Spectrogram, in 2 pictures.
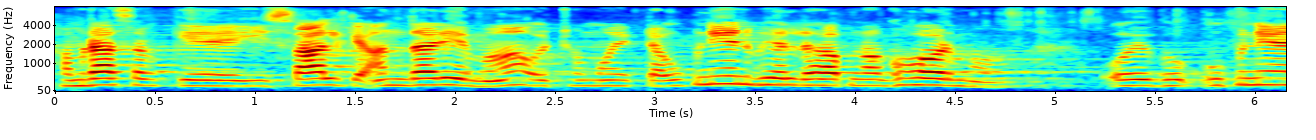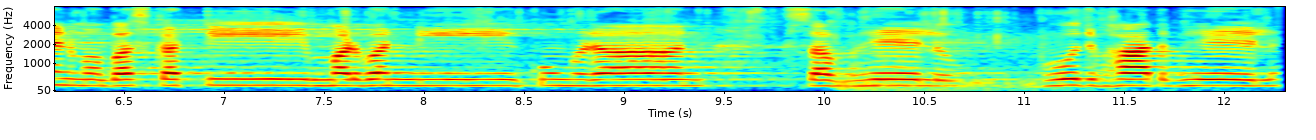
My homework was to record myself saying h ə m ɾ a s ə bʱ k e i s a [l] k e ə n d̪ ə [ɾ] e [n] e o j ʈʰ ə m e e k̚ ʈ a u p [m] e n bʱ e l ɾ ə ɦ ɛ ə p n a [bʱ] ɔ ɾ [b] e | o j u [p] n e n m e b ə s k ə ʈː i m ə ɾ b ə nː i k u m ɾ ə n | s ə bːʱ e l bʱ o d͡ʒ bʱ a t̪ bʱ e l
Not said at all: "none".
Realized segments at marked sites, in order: l, ɾ, m, n, ɡʱ, m, p

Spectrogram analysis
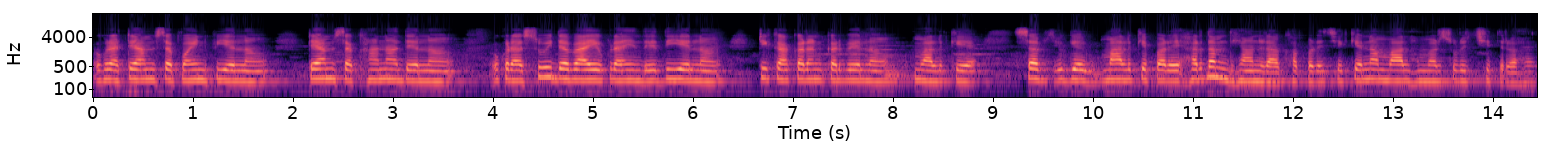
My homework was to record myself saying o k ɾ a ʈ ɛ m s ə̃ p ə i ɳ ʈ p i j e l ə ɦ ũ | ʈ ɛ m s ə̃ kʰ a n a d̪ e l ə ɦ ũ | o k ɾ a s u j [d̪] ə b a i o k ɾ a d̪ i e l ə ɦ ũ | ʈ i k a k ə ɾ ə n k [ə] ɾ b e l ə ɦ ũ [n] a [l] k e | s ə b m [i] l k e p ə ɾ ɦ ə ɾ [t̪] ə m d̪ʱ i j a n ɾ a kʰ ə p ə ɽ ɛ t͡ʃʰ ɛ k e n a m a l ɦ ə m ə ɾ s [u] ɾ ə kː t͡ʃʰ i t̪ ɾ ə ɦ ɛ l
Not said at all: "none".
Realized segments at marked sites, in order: d̪, ə, m, l, a, d̪, u

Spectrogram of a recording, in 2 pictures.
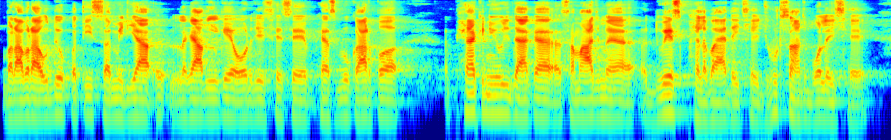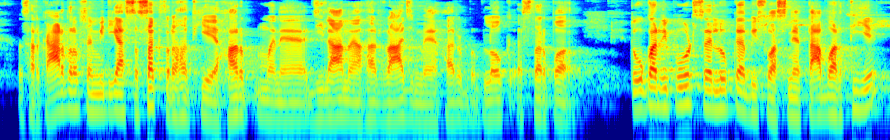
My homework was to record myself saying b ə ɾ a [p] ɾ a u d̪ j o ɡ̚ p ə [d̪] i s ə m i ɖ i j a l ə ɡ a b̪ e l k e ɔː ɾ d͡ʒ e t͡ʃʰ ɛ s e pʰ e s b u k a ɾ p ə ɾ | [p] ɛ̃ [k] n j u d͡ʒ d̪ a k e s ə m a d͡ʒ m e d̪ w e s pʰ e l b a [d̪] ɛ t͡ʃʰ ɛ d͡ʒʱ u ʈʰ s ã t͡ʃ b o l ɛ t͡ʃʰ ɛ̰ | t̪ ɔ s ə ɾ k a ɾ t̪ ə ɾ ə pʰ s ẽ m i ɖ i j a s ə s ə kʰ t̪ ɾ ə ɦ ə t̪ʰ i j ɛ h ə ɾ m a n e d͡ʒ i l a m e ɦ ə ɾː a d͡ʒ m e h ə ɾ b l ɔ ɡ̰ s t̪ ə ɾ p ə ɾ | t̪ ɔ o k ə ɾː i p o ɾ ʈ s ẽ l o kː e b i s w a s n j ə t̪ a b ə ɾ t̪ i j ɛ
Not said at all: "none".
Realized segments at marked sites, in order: b, t̪, pʰ, k, d̪

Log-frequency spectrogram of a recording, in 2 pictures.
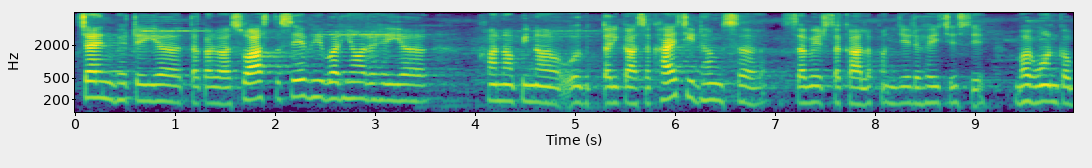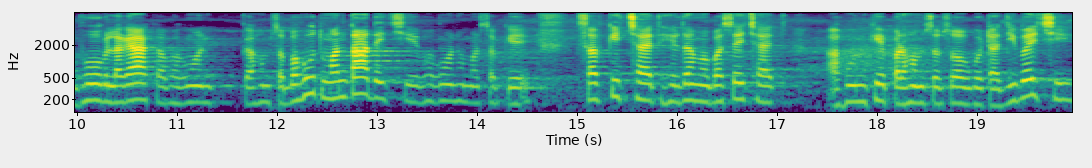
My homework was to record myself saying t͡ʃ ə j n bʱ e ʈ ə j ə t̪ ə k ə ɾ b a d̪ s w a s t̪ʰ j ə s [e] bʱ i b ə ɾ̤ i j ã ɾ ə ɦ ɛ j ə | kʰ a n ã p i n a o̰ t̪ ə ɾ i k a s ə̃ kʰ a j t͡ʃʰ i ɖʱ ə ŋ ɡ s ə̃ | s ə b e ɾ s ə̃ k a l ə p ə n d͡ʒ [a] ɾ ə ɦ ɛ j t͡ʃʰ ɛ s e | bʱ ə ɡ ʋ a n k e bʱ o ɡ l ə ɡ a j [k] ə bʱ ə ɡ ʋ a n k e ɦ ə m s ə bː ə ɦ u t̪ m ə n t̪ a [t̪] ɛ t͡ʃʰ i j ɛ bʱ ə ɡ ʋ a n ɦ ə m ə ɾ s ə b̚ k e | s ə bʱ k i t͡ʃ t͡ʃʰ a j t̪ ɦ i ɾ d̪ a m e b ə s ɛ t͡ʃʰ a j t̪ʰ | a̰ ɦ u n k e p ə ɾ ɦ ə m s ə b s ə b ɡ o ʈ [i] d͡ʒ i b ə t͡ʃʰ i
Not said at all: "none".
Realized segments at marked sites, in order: e, e, k, d̪, a

